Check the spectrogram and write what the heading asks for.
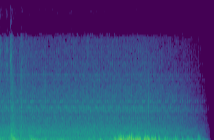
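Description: Steady outdoor noise of a motor vehicle running close by. A louder stretch of irregular low thumps and rumbling starts about two seconds in and lasts just over a second.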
